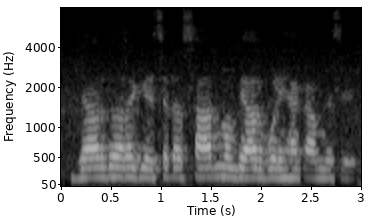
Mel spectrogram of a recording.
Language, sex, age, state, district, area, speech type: Odia, male, 30-45, Odisha, Balangir, urban, spontaneous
